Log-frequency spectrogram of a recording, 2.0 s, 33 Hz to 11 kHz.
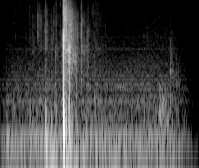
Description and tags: A lot of sound design effect sounds, like for breaking bones and stuff, are made from 'vegetable' recordings. Two Behringer B-1 mics -> 35% panning.
pulse, foley, cauliflower, bones, breaking, vegetable, horror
